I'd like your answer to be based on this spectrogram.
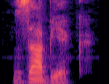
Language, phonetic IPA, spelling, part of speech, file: Polish, [ˈzabʲjɛk], zabieg, noun, Pl-zabieg.ogg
